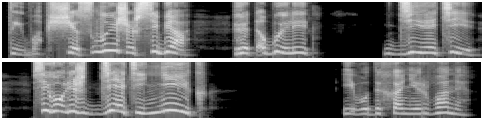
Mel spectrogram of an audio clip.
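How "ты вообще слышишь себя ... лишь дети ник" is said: louder, trembling with rage; shaking with anger. Acted. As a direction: rage and despair in the voice. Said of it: "Голос дрожит от ярости и отчаяния".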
